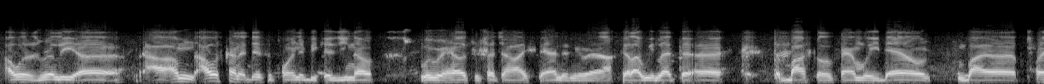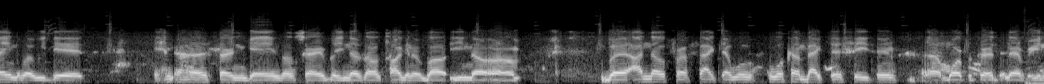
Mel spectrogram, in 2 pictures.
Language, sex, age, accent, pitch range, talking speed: English, male, 20-39, American, 100-115 Hz, 220 wpm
